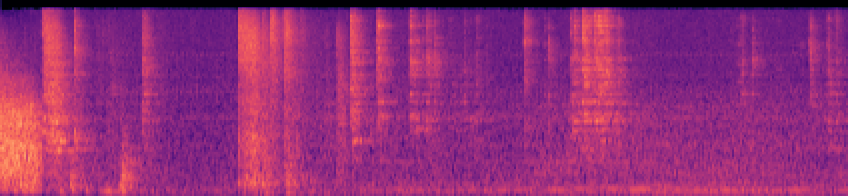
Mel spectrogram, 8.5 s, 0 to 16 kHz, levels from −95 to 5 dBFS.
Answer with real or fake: real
